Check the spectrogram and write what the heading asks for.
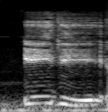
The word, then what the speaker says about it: EDI: is a jar why are you named Edie Edie is the phonetic pronunciation of e that is an acronym for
